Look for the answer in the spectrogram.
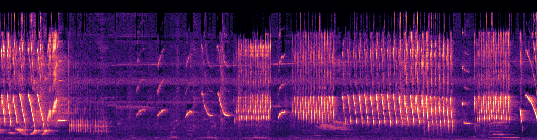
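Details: Canary singing long rolls as lure audio: a fast opening trill and buzzy phrase, scattered short chirps, then long loud rapid trills of even notes, broken by brief pauses.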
